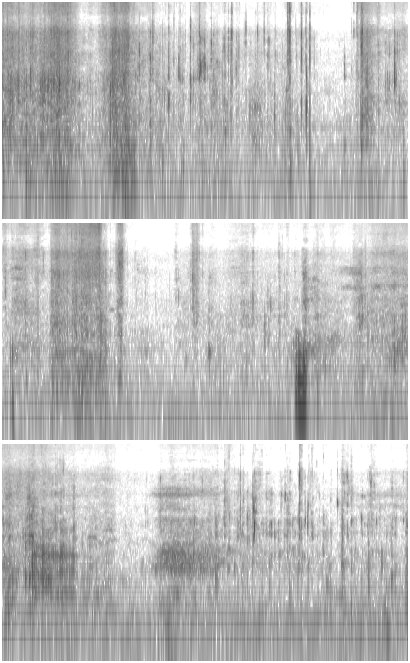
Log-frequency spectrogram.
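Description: Puppies eat milk and flatbread noisily, with wet lapping and crunching bites mixed with faint shuffling and short bursts of background chatter.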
